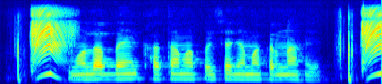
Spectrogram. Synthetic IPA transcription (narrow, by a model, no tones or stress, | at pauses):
moːlaːbɛ̃ːŋkʰːaːt̪ãːmãːpəɪsaːd͡ʒəmaːkəɾnaːɦɛː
